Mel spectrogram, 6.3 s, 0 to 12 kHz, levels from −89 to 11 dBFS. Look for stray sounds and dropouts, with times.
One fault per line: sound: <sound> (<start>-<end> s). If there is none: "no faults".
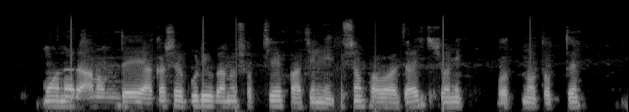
sound: dropout (3.3-3.4 s)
